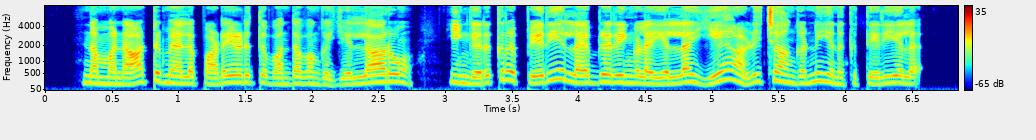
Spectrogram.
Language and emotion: Tamil, sad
